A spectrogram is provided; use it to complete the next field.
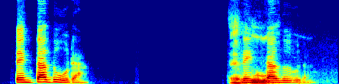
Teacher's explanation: Caen en la sílaba du. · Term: sílaba tónica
